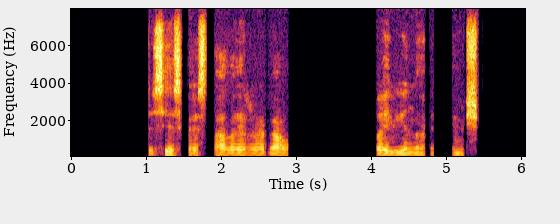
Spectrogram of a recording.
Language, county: Lithuanian, Panevėžys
